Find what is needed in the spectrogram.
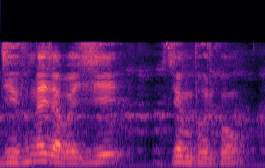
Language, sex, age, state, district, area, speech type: Bodo, male, 45-60, Assam, Baksa, rural, spontaneous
